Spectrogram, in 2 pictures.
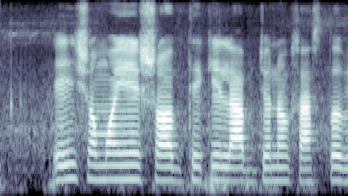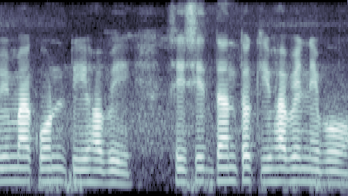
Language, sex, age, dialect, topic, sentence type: Bengali, female, 31-35, Jharkhandi, banking, question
